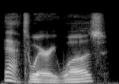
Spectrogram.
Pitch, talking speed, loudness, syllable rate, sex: 125 Hz, 200 wpm, -16 LUFS, 4.9 syllables/s, male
